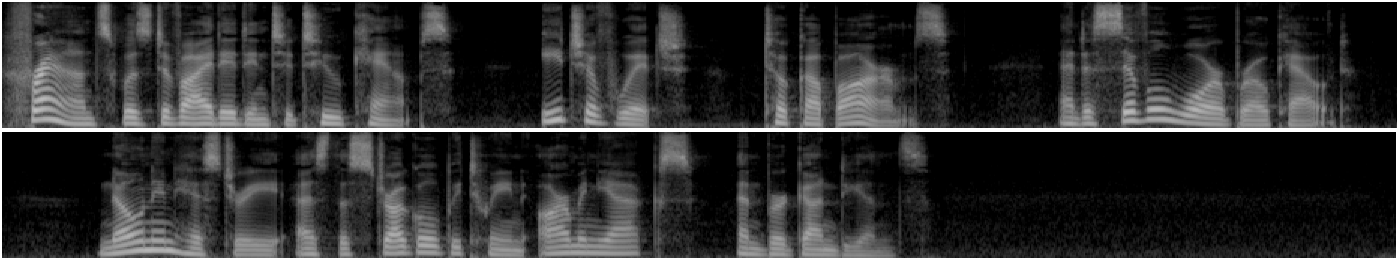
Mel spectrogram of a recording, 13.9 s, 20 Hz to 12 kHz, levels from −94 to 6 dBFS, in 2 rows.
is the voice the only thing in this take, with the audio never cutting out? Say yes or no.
yes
